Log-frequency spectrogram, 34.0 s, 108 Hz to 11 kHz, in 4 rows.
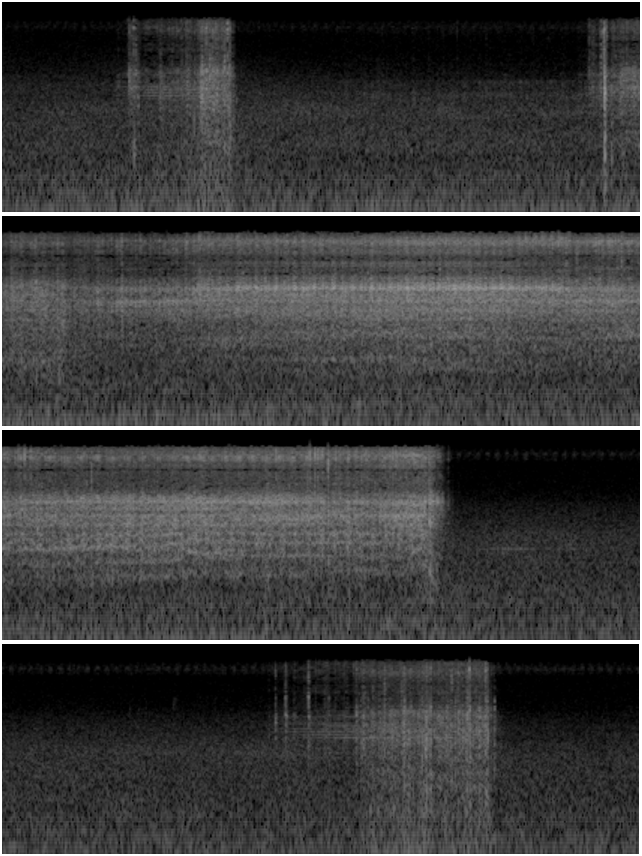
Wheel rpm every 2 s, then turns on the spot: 0, 10, 0, 0, 30, 40, 40, 50, 50, 50, 60, 20, 0, 0, 0, 10, 0.
none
